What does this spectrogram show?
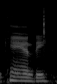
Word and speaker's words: Kandi: CA in di and I need to spell it out for y'all cause y'all always spending my name with a why and then it's like King like cocaine because I'm like dope so it was like candy cane see a nd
